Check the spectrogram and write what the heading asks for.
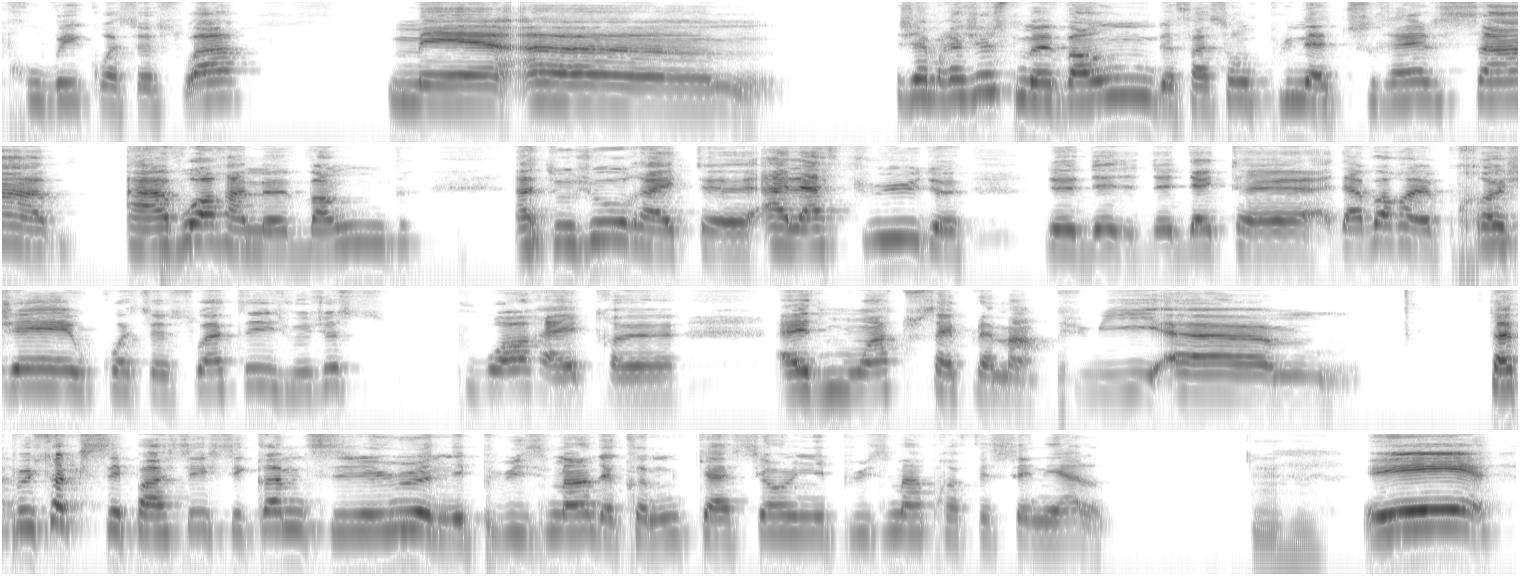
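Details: Severe-to-profound deafness in an adult woman who hears with her right ear via a hearing aid and now a cochlear implant, and who worked on her voice on her own; deaf speech (severe-to-profound hearing loss).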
